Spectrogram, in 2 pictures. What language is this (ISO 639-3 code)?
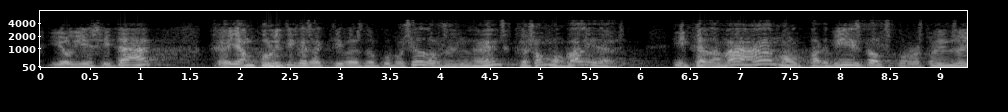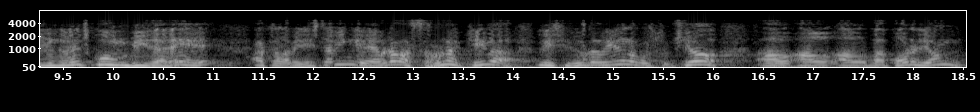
cat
